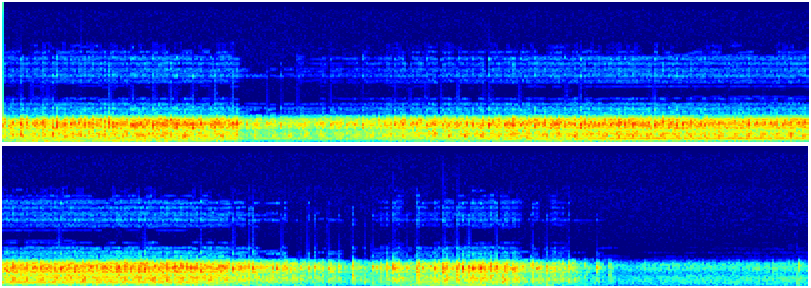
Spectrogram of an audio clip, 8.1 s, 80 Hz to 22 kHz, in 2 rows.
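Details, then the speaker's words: 1952 Singer Model 15-91 sewing machine stitching fast through a quilting layer of two fabric pieces with batting: fast, even mechanical chatter and a powerful steady motor hum that rises then eases off, healthy stitching. "you can hear the power and the motor on this i mean you can just hear the power and the motor it just goes and this is your typical quilting layer"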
